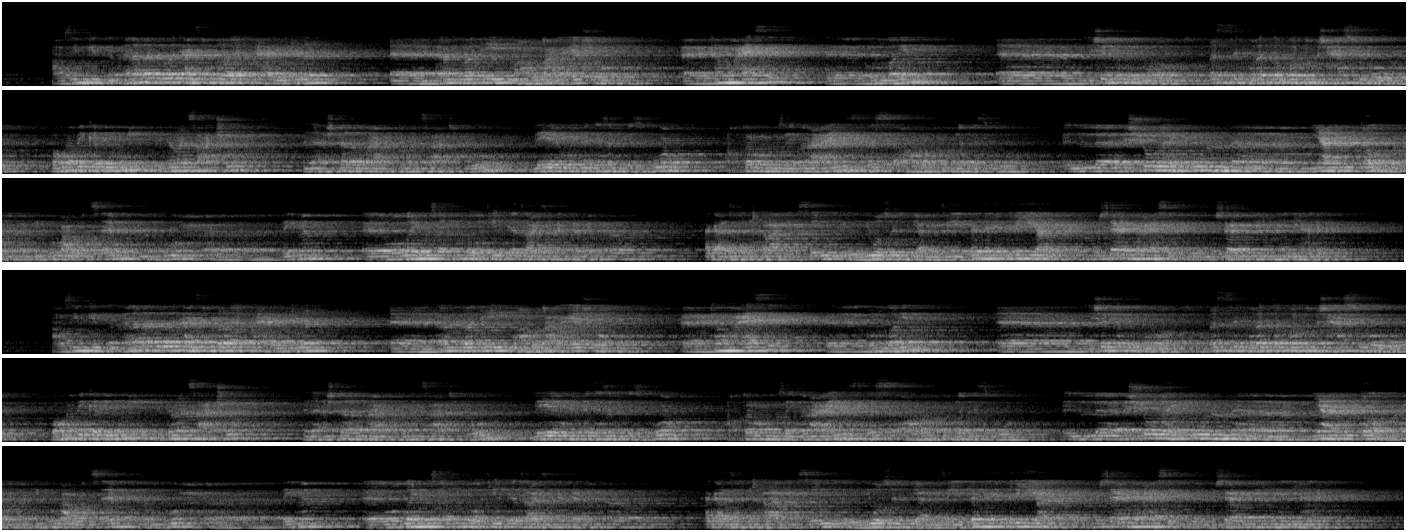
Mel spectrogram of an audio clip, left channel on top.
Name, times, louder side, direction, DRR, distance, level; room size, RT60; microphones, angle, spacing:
voice 1, 0.5-3.4 3.9-6.4 6.8-9.5 9.9-14.1 14.5-16.7 17.0-24.3 24.6-34.6 35.1-41.3, equal, 15° left, -5 dB, 1.0 m, -27 dB
8.9 x 7.5 x 2.9 m, 2.8 s
head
